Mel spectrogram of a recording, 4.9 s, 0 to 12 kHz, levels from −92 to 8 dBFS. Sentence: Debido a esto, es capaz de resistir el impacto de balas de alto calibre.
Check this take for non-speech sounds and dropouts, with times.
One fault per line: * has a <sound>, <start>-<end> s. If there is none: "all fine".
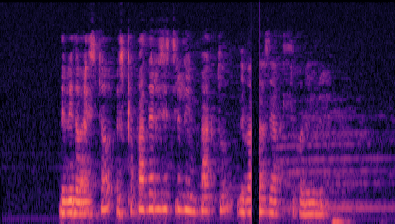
* has a dropout, 3.1-3.2 s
